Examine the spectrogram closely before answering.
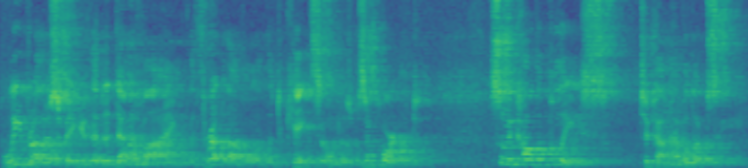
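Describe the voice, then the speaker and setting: Echoey, animated man reading wry memoir. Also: on the high side. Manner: wry, theatrical storyteller with deliberate pauses. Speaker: author reading from own book. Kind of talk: dramatic comic memoir reading to a live audience. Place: large reverberant room, recorded from a distance. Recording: echoey hall, distant mic, faint noise.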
